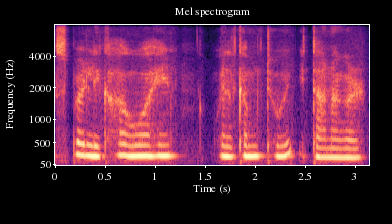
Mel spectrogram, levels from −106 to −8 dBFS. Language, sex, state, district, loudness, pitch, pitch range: Hindi, female, Arunachal Pradesh, Papum Pare, -14 LUFS, 220 Hz, 215-230 Hz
